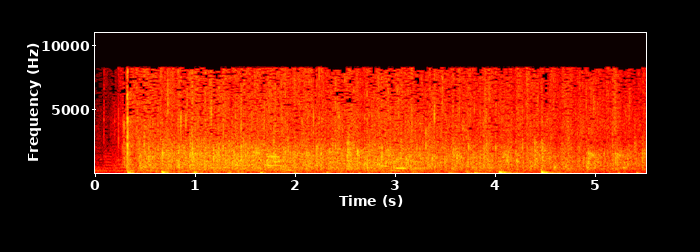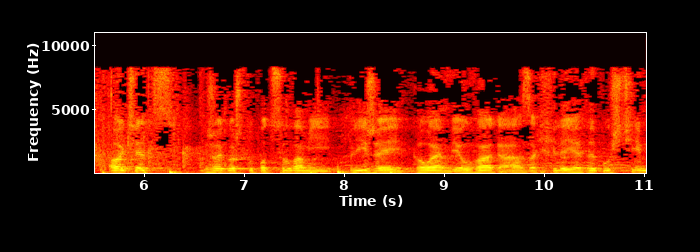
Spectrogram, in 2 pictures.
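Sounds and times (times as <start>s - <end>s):
audience applause: 0.0s - 7.2s
speech: 5.7s - 11.0s.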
